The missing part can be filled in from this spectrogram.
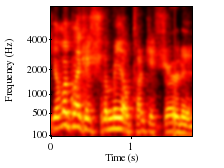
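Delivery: put-on warm, fatherly older man voice.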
